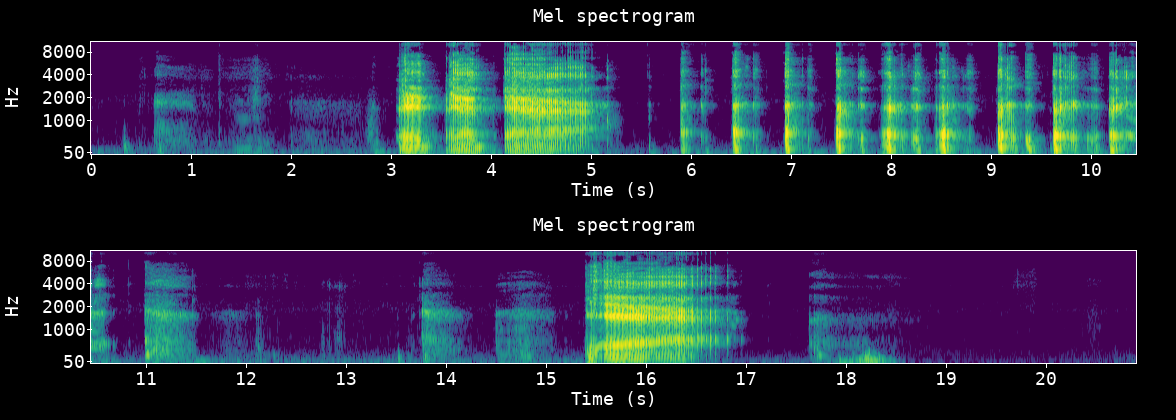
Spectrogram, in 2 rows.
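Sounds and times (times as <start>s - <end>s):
woman belching: 3.1s - 5.2s, 5.9s - 10.7s, 15.4s - 16.9s.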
